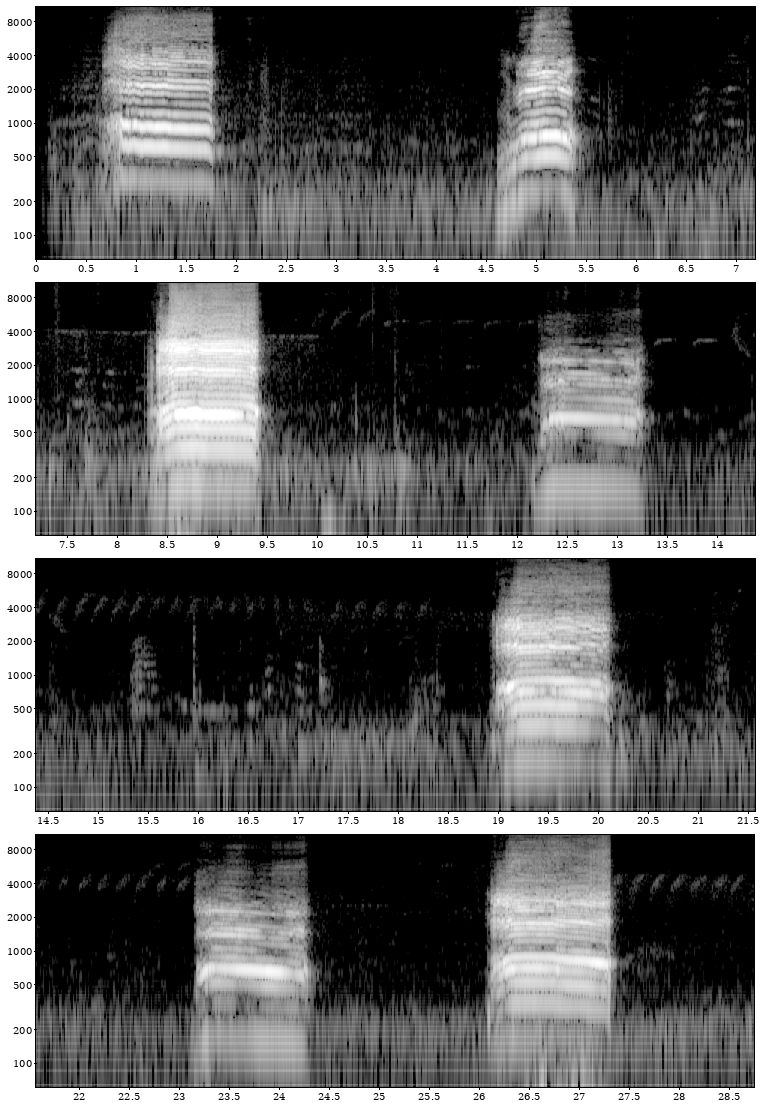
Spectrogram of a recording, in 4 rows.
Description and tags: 1203 hungarian sheep
Hungarian sheep bleating in an open air farm museum.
